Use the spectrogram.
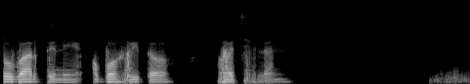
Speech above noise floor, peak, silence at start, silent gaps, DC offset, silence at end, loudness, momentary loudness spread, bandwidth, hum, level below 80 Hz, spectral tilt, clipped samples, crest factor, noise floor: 57 dB; -4 dBFS; 0.05 s; none; under 0.1%; 0.05 s; -25 LUFS; 21 LU; 11 kHz; none; -52 dBFS; -10 dB/octave; under 0.1%; 22 dB; -82 dBFS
